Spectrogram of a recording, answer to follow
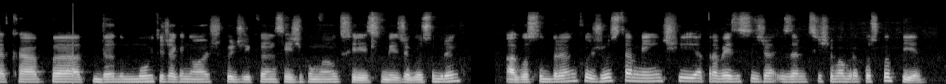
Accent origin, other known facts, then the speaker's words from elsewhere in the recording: Manacapuru, Amazonas, Brazil; also born or lived in Anori, Amazonas / São Paulo; Eu sou daqui do Amazonas mesmo, na verdade, eu sou eu do interior do Amazonas. Nasci em Anuri, fiz toda a minha escola na, em Manacapuru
